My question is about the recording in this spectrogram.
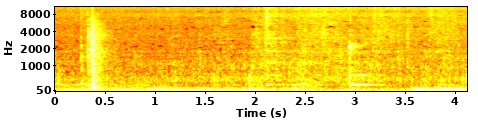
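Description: Meat frying in a pot with a faint sizzle, and a sharp knock about half a second in. Near the end a wooden spoon stirs the pot.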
